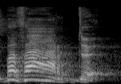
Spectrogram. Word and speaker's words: bavard: When this D, silent D, if it is masculine, because gender is very important in French, when it is masculine, it is silent D. If it becomes feminine, now it becomes audible. A lady who's making noise is bavarde. But a boy who's making noise is just bavard.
